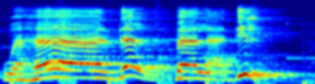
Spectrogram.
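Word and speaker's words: وَهَٰذَا الْبَلَدِ: Alif lam disukun kemudian bertemu dengan huruf ba. Ya, membacanya menjadi wahadzal baladil. Wahadzal. Ya, di situ membacanya jelas.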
